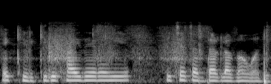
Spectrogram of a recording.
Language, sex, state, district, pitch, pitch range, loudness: Hindi, female, Chhattisgarh, Korba, 185 Hz, 165-190 Hz, -18 LUFS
